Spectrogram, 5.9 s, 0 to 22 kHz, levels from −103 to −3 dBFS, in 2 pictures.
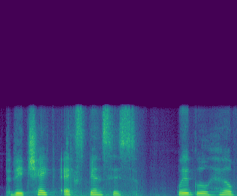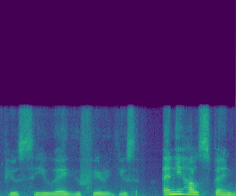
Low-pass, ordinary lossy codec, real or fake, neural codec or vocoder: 9.9 kHz; none; fake; codec, 16 kHz in and 24 kHz out, 0.6 kbps, FocalCodec, streaming, 2048 codes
